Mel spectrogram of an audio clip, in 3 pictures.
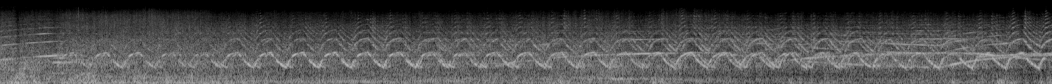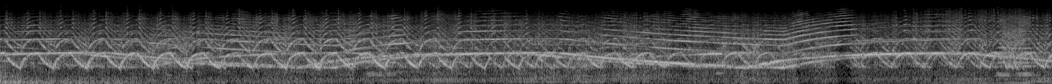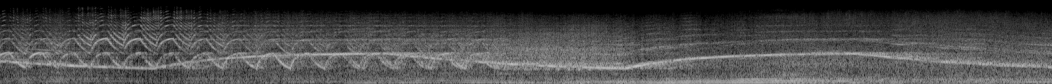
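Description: Several police car sirens sounding together as an armed escort convoy passes. The sirens run out of step: fast yelps over the first part, then slow rising-and-falling wails that overlap. Engine noise from the passing vehicles grows underneath near the end.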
